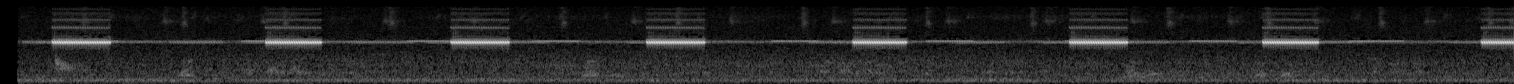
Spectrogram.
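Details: Summer crickets chirping: loud, high, shrill pulsed bursts about every two seconds, eight in all, above a steady thin high tone from other crickets that runs throughout.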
